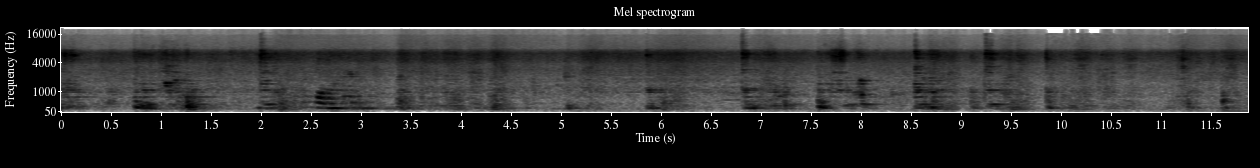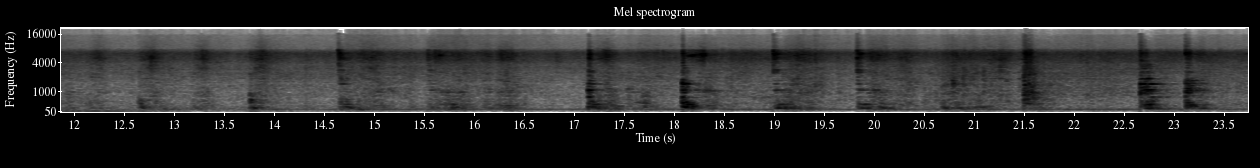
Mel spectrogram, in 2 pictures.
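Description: Chicken pieces frying in a pan while being stirred, for a Peshawar chicken recipe: a steady sizzle runs underneath repeated scraping strokes of the spatula, close and fairly loud, with no one talking.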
